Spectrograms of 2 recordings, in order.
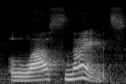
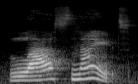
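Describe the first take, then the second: First: The T is dropped and the words link together. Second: The T is dropped and the words link together.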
